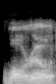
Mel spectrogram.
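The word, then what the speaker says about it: Warroad: but fact spell that the first word War Road like War Road um w a r r o a d okay we're on Lake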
